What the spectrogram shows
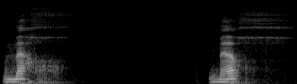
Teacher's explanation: it's coming from the top of your throat very close to that small tongue that is hanging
